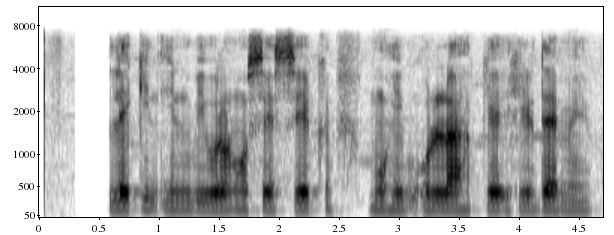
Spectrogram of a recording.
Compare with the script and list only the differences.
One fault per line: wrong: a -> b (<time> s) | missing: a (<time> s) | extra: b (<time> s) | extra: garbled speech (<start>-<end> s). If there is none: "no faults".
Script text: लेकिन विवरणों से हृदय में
extra: इन (1.1 s)
extra: शेख मुहिबउल्लाह के (2.0 s)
